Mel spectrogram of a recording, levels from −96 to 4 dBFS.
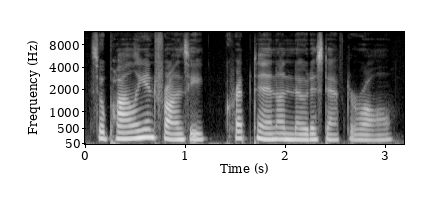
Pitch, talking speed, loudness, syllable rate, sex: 180 Hz, 170 wpm, -16 LUFS, 5.2 syllables/s, female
